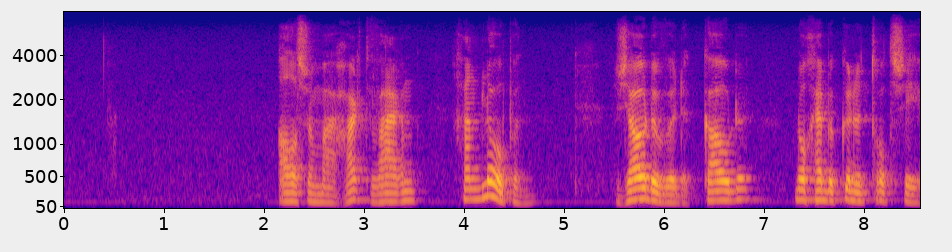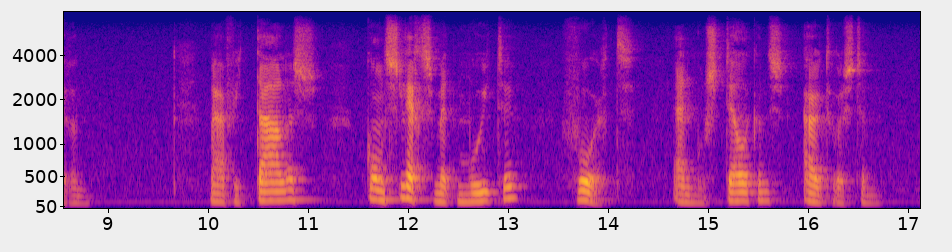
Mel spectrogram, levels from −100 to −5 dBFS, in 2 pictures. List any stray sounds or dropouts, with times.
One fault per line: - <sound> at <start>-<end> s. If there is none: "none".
none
